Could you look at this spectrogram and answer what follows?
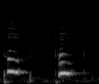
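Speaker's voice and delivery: high, loud popping noise; imitated bottle rocket poop; rocket pops. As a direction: pop it out like a firework.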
